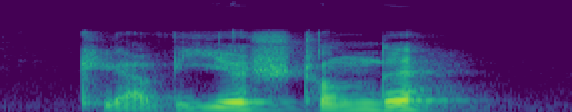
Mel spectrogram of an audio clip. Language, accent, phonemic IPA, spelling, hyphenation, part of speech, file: German, Austria, /klaˈviːɐ̯ʃtʊndə/, Klavierstunde, Kla‧vier‧stun‧de, noun, De-at-Klavierstunde.ogg
- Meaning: piano lesson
